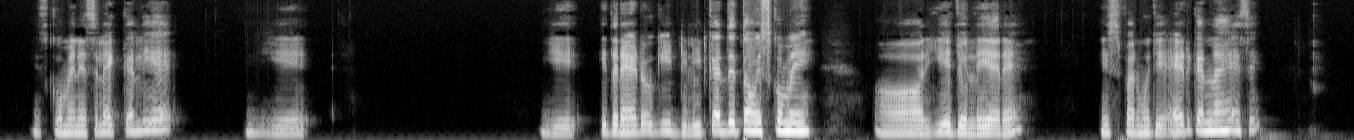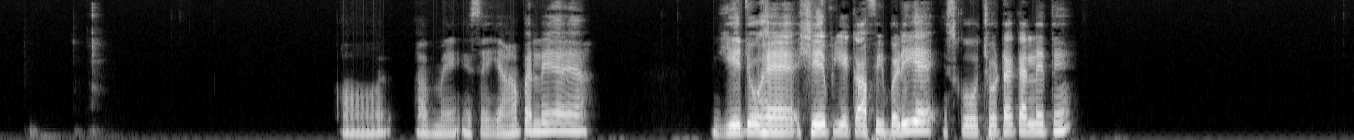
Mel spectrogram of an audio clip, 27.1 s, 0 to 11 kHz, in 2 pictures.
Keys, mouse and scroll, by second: 2.1 click, 3.4 click, 7.3 Delete, 9.5 click, 10.4 click, 13.0 ctrl+a, 14.3 ctrl+v, 15.3 click, 17.0-18.7 drag, 20.2 click, 23.8 click, 26.9 click.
